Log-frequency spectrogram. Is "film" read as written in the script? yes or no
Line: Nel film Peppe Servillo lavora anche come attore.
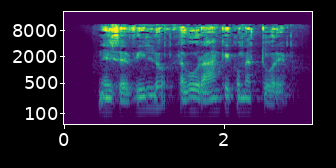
no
